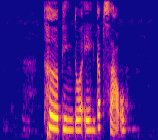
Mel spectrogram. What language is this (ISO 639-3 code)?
tha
